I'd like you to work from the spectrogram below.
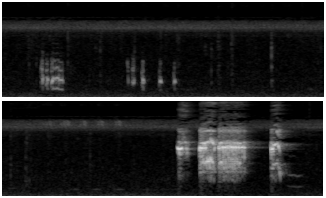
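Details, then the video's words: A lure red junglefowl from Sumatra utters a few soft clucks, then, after quiet, a loud harsh crow in broken bursts with a short final note, against a steady high-pitched insect buzz. "Mikat ayam hutan merah Sumatra"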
